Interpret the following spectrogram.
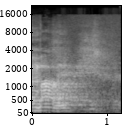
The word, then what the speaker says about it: Gambale: How you pronounce it? Gambale is.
